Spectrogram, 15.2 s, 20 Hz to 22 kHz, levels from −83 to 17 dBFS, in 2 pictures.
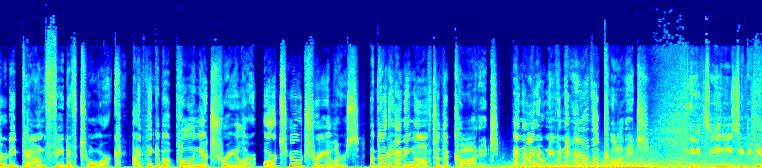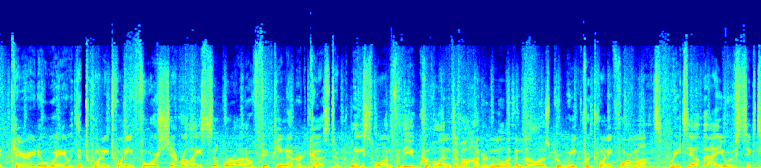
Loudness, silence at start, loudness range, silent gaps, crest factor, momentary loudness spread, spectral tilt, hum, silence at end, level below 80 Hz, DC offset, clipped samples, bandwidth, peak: -16 LUFS; 0 s; 2 LU; none; 14 dB; 3 LU; -4 dB/octave; none; 0 s; -22 dBFS; under 0.1%; under 0.1%; 18 kHz; -2 dBFS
